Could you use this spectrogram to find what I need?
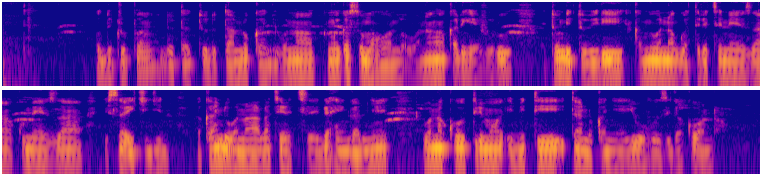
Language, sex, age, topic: Kinyarwanda, male, 25-35, health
